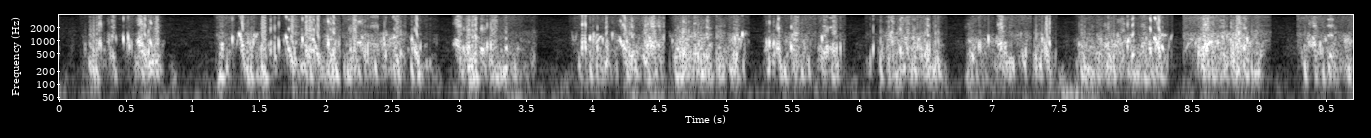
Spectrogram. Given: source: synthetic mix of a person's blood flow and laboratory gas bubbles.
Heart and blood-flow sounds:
Doppler ultrasound of blood flow; subclavian vein
0.00-0.02 s: bubbles
0.17-0.81 s: bubbles
1.18-2.86 s: bubbles
2.95-3.60 s: bubbles
3.83-4.55 s: bubbles
4.58-5.19 s: bubbles
5.29-5.91 s: bubbles
6.06-6.67 s: bubbles
6.80-7.50 s: bubbles
7.62-8.37 s: bubbles
8.45-9.11 s: bubbles
9.30-9.71 s: bubbles
From the record:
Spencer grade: 4 (maximum detectable bubble signal sounding continuously throughout systole and diastole of every cardiac period, and overriding the amplitude of the normal cardiac signals); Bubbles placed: anywhere in the cardiac cycle

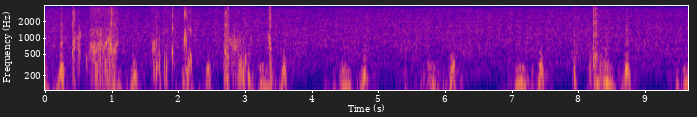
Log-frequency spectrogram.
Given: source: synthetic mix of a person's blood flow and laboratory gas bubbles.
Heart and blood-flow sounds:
Doppler ultrasound of blood flow; precordium
0.40-0.56 s: bubbles
0.58-1.11 s: bubbles
1.58-1.95 s: bubbles
2.05-2.23 s: bubbles
2.67-3.12 s: bubbles
3.34-3.44 s: bubbles
7.91-8.00 s: bubbles
8.16-8.46 s: bubbles
From the record:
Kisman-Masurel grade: 222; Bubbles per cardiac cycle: several, 3 to 8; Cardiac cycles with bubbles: 10 to 50%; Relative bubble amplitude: moderate (0.250 to 0.450); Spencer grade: 2 (many but less than half of the cardiac periods contain bubble signals, singularly or in groups); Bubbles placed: only in the low amplitude regions of the cardiac cycle

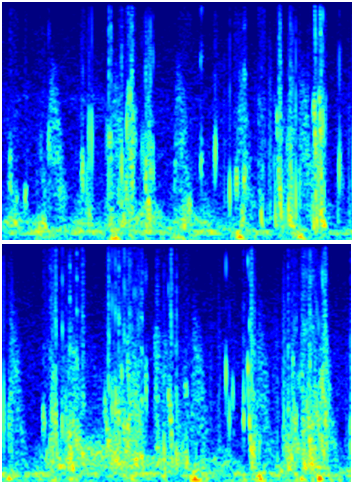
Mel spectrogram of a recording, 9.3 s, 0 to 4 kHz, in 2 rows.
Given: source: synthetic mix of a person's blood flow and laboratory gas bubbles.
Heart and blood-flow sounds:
Doppler ultrasound of blood flow; subclavian vein
0.06-0.22 s: bubbles
0.28-0.34 s: bubbles
0.44-0.64 s: bubbles
1.03-1.23 s: bubbles
1.36-1.78 s: bubbles
1.84-2.04 s: bubbles
2.34-2.53 s: bubbles
2.62-2.67 s: bubbles
2.80-2.88 s: bubbles
2.99-3.26 s: bubbles
3.41-3.50 s: bubbles
3.58-3.95 s: bubbles
4.10-4.33 s: bubbles
4.45-4.57 s: bubbles
4.65-4.79 s: bubbles
5.19-5.86 s: bubbles
6.00-6.60 s: bubbles
6.68-7.28 s: bubbles
7.60-7.77 s: bubbles
7.85-8.12 s: bubbles
8.39-9.04 s: bubbles
9.26-9.33 s: bubbles
From the record:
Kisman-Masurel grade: 242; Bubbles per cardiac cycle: several, 3 to 8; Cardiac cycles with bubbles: 100%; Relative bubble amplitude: moderate (0.250 to 0.450); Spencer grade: 3 (all of the cardiac periods contain showers or single bubble signals, but not dominating or overriding the cardiac motion signals); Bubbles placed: anywhere in the cardiac cycle

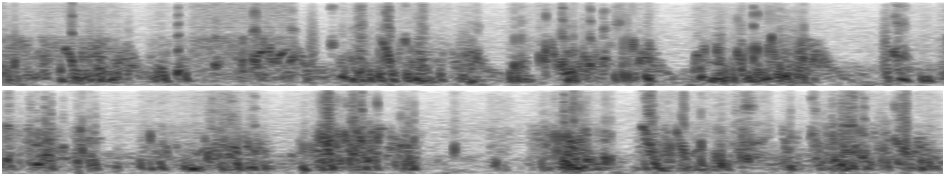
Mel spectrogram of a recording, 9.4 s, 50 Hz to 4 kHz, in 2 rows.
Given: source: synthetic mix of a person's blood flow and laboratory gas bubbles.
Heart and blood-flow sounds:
Doppler ultrasound of blood flow; subclavian vein
0.00-0.66 s: bubbles
0.71-1.56 s: bubbles
1.63-2.42 s: bubbles
2.52-3.28 s: bubbles
3.42-4.12 s: bubbles
4.40-5.22 s: bubbles
5.27-5.33 s: bubbles
5.38-6.07 s: bubbles
6.11-6.82 s: bubbles
6.94-7.03 s: bubbles
7.12-7.28 s: bubbles
7.33-7.81 s: bubbles
7.88-9.42 s: bubbles
From the record:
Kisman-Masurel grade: 444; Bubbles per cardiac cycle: continuous sound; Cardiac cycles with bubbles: 100%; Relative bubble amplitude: maximal (0.775 to 0.999); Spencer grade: 4 (maximum detectable bubble signal sounding continuously throughout systole and diastole of every cardiac period, and overriding the amplitude of the normal cardiac signals); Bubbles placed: anywhere in the cardiac cycle

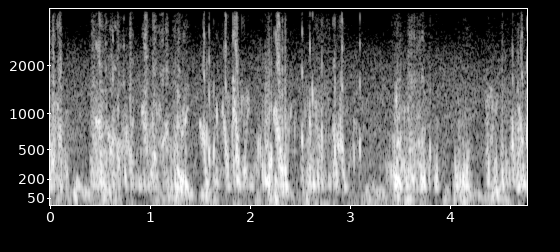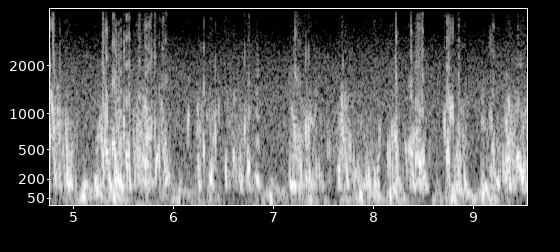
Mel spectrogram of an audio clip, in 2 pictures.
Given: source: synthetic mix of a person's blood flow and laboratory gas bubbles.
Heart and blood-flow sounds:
Doppler ultrasound of blood flow; precordium
0.00-0.22 s: bubbles
0.39-1.42 s: bubbles
1.47-3.14 s: bubbles
3.32-3.93 s: bubbles
4.02-4.24 s: bubbles
4.35-5.07 s: bubbles
5.18-6.03 s: bubbles
6.12-6.93 s: bubbles
7.12-8.58 s: bubbles
8.68-8.98 s: bubbles
9.06-9.55 s: bubbles
From the record:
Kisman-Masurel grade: 444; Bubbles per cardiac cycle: continuous sound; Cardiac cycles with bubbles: 100%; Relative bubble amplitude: maximal (0.775 to 0.999); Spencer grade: 4 (maximum detectable bubble signal sounding continuously throughout systole and diastole of every cardiac period, and overriding the amplitude of the normal cardiac signals); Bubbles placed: anywhere in the cardiac cycle

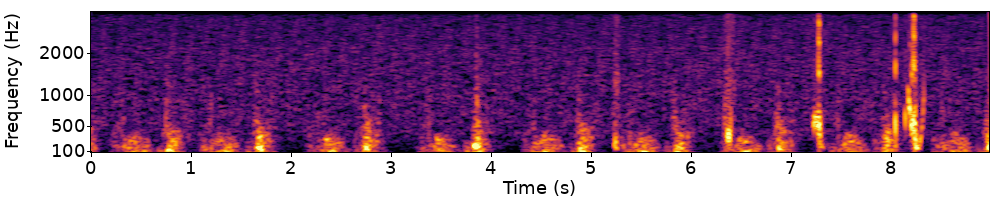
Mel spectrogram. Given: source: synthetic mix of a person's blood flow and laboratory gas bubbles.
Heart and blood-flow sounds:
Doppler ultrasound of blood flow; precordium
5.22-5.29 s: bubbles
6.33-6.44 s: bubbles
7.21-7.33 s: bubbles
8.02-8.33 s: bubbles
From the record:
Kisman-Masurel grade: 123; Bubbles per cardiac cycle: 1 to 2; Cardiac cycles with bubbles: 10 to 50%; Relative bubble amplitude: loud (0.450 to 0.775); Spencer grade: 2 (many but less than half of the cardiac periods contain bubble signals, singularly or in groups); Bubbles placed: anywhere in the cardiac cycle

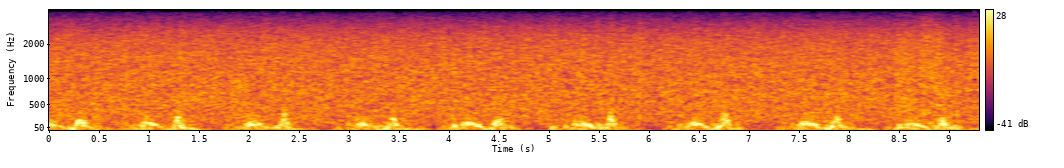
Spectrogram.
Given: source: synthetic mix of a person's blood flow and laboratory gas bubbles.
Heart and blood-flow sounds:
Doppler ultrasound of blood flow; precordium
no bubbles
From the record:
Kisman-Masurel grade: 000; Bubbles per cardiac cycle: 0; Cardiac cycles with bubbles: 0%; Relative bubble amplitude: no bubbles discernible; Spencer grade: 0 (complete lack of bubble signals)

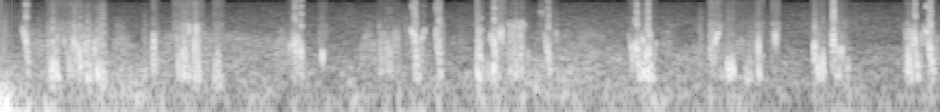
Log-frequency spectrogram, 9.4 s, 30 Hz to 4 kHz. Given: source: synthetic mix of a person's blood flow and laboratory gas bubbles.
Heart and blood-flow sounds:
Doppler ultrasound of blood flow; subclavian vein
0.20-0.34 s: bubbles
0.46-1.10 s: bubbles
1.50-1.59 s: bubbles
1.73-2.02 s: bubbles
2.12-2.23 s: bubbles
2.87-3.04 s: bubbles
3.19-3.27 s: bubbles
3.77-4.00 s: bubbles
4.08-4.26 s: bubbles
4.34-4.43 s: bubbles
4.76-5.30 s: bubbles
5.38-5.58 s: bubbles
6.27-6.57 s: bubbles
7.08-7.63 s: bubbles
7.71-7.79 s: bubbles
8.11-8.50 s: bubbles
9.04-9.38 s: bubbles
From the record:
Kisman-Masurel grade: 243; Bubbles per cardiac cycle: several, 3 to 8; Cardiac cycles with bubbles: 100%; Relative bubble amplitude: loud (0.450 to 0.775); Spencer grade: 3 (all of the cardiac periods contain showers or single bubble signals, but not dominating or overriding the cardiac motion signals); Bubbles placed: anywhere in the cardiac cycle

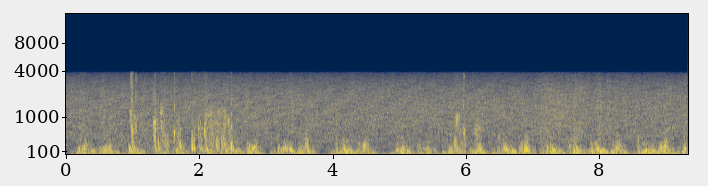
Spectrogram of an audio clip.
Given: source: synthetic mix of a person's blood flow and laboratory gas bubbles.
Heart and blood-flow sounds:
Doppler ultrasound of blood flow; precordium
0.96-1.10 s: bubbles
1.30-1.57 s: bubbles
1.60-1.78 s: bubbles
1.90-2.54 s: bubbles
5.80-6.04 s: bubbles
6.12-6.25 s: bubbles
From the record:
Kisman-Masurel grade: 223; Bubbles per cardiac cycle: several, 3 to 8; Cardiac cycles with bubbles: 10 to 50%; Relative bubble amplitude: loud (0.450 to 0.775); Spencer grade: 2 (many but less than half of the cardiac periods contain bubble signals, singularly or in groups); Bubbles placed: anywhere in the cardiac cycle

